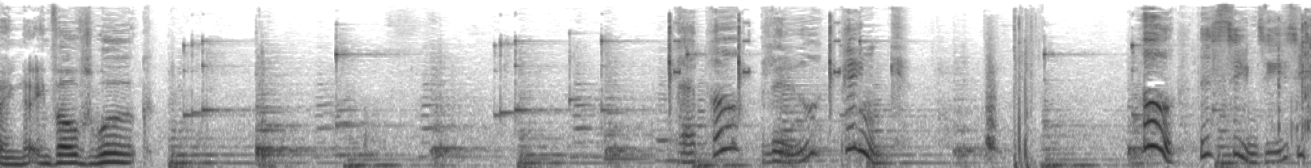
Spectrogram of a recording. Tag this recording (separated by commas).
Music, Speech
